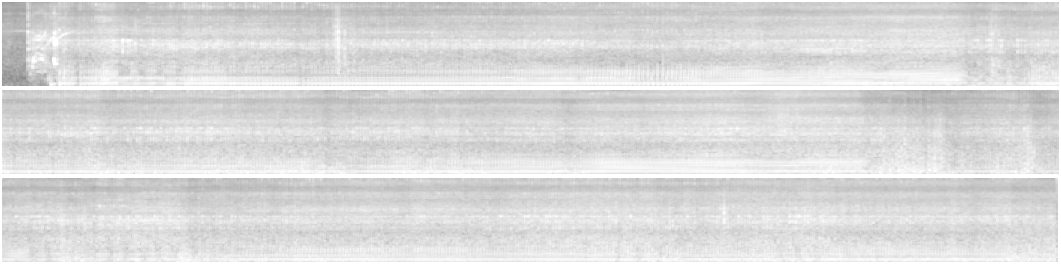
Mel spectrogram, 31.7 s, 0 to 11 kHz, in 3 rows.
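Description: Suzuki RE5 motorcycle's single-rotor Wankel engine comes in abruptly right at the start and runs loud and steady while riding. Twice, about a third of the way in and again past halfway, its note climbs and then drops back suddenly, as when accelerating and shifting up.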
